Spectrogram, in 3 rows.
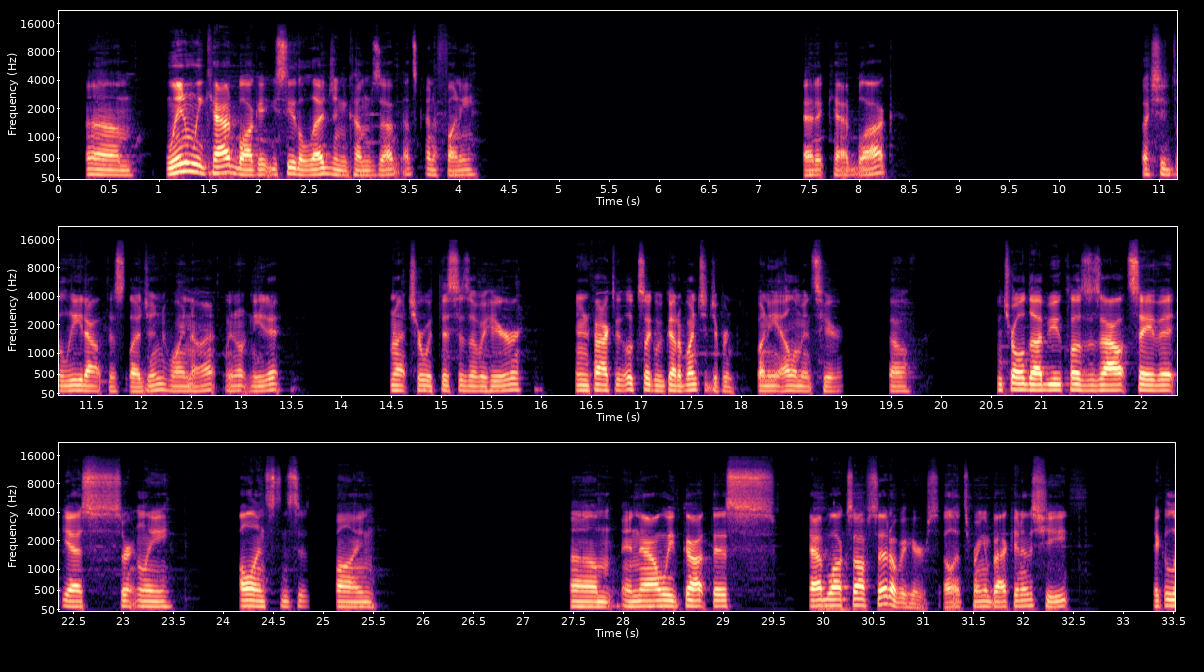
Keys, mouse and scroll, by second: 7.1 click, 9.1 click, 10.1 scroll down 1, 10.6 click, 13.2-14.2 scroll down 6, 14.4-15.5 drag, 15.8-16.5 scroll down 4, 16.7-17.3 scroll up 4, 17.7 scroll up 2, 19.1-20.5 scroll down 8, 21.8 click, 22.3 click, 24.0 click, 26.3-26.6 scroll up 2, 27.7 scroll up 2, 28.8 click, 30.8-31.9 ctrl+drag.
